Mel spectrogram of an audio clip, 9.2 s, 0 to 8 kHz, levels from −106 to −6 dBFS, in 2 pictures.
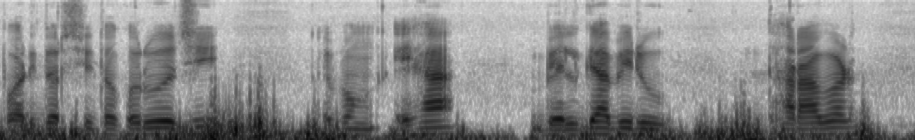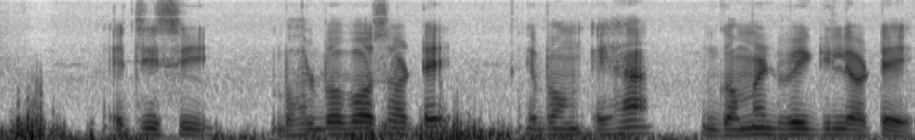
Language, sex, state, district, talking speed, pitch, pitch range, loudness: Odia, male, Odisha, Khordha, 100 wpm, 125 Hz, 115-130 Hz, -21 LUFS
